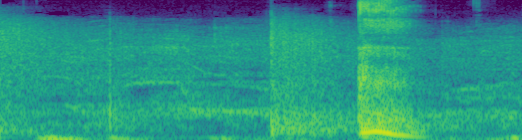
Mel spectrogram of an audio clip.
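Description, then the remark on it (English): A few sharp bangs of fireworks pop, spaced irregularly, ending with a louder, fuller finale burst that crackles briefly over a low murmur of background noise. “Careful with the fireworks, yo.”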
